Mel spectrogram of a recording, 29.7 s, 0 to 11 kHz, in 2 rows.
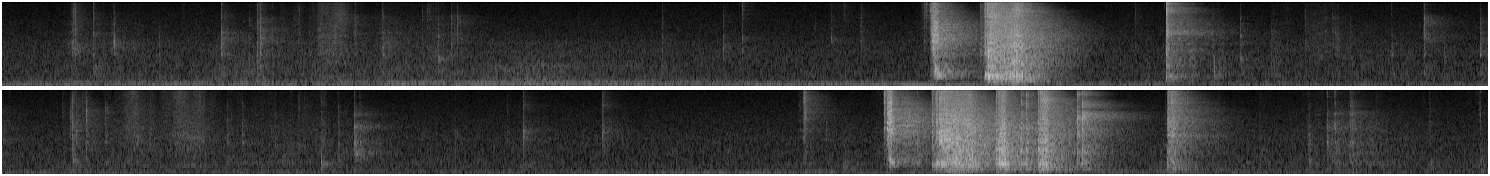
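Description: Green masking tape being pulled off the roll: loud ripping stretches a little before halfway and again in a cluster about 24 seconds in, with quiet taps and crinkles as strips are pressed down in between.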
